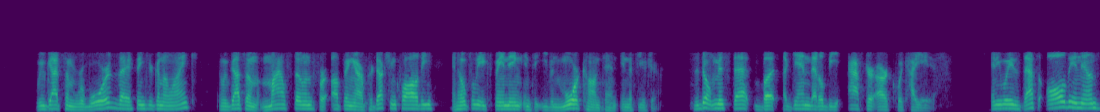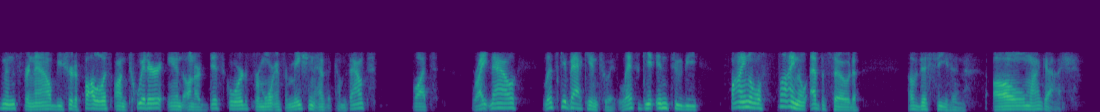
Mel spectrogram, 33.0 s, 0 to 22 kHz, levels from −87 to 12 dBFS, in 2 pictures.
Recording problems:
high frequencies cut off; severe; nothing above 3 kHz
garbled, watery; slightly

